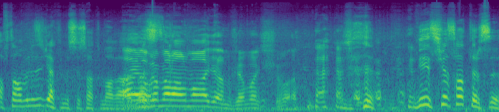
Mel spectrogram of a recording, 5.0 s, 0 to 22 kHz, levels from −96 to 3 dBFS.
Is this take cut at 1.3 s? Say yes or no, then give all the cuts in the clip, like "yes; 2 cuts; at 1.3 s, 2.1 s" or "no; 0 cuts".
no; 0 cuts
